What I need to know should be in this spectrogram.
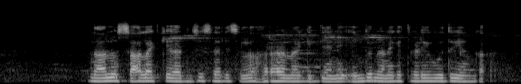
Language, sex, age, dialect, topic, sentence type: Kannada, male, 18-24, Central, banking, statement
